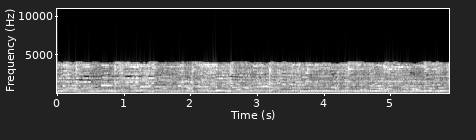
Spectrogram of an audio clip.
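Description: Instrumental music led by plucked strings, playing steadily as the accompaniment to a dog dance routine.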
